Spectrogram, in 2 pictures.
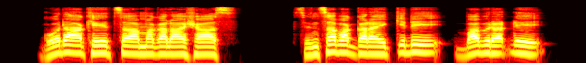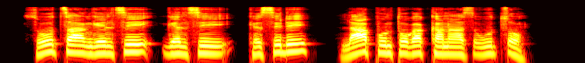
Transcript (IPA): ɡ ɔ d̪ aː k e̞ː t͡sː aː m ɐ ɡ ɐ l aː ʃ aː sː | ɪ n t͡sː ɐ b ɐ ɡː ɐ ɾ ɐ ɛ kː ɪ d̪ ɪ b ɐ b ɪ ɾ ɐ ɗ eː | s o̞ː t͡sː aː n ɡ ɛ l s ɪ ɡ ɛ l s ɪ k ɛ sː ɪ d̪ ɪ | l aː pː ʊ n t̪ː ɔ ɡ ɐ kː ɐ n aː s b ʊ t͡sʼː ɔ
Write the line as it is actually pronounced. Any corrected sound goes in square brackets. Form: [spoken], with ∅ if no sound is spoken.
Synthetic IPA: ɡ ɔ d̪ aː k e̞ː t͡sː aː m ɐ ɡ ɐ l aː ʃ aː sː | ɪ n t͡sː ɐ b ɐ ɡː ɐ ɾ ɐ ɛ [kʼː] ɪ d̪ ɪ b ɐ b ɪ ɾ ɐ ɗ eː | s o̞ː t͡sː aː n ɡ ɛ l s ɪ ɡ ɛ l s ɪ k ɛ sː ɪ d̪ ɪ | l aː pː ʊ n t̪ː ɔ ɡ ɐ kː ɐ n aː s [w] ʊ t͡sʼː ɔ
